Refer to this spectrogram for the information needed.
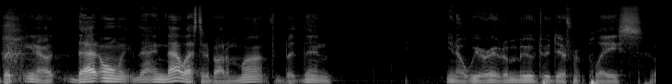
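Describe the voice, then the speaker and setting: With an unremarkable speaking voice, a man talks at a fairly quick pace in a fairly low pitch with lively intonation. The recording is very clean with a silent background. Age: 40s. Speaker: comedian and military veteran. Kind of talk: casual chat.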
